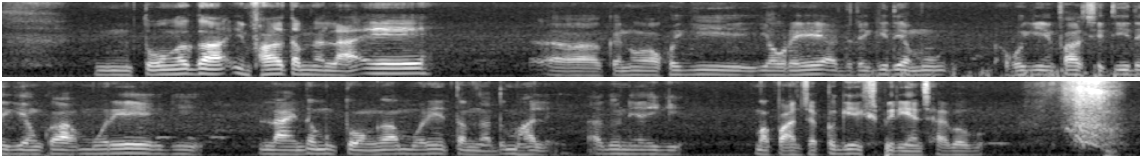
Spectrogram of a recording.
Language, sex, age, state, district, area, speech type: Manipuri, male, 30-45, Manipur, Tengnoupal, rural, spontaneous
